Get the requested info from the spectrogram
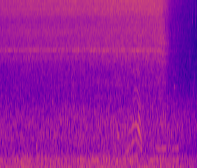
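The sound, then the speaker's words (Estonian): A modern, movable mist fountain sprays steam into the air, which the wind spreads, with a steady, loud hiss that fills the whole stretch, then thins out abruptly near the end. “See udupurskaev paiskab õhku auru, mille tuul laiali viib ja tekitab vaatajates elevust.”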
